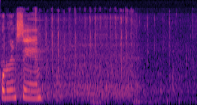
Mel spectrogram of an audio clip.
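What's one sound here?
A sewing machine hums as it stitches.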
